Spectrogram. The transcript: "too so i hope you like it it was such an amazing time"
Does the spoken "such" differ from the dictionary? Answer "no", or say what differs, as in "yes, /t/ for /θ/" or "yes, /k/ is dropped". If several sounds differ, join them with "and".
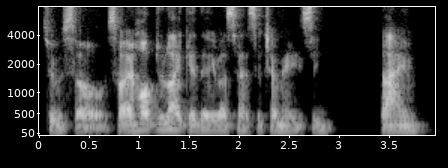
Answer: yes, /s/ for /tʃ/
